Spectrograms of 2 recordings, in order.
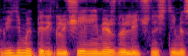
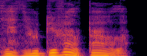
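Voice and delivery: shy, meek, timid, imploring voice; 2 semitones higher, 4 dB quieter than usual. A narrator reads Mateo answering Volin's questioning about a killing, timidly. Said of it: "сказал он робко".

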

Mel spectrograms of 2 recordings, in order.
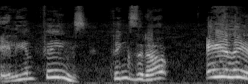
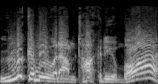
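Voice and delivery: very low, deep-voiced southern US drawl; 10 semitones lower than usual. Asked to show a southern U.S. accent, doing a Foghorn Leghorn southern accent. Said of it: "Now let's hear y'all's southern U.S. accent".

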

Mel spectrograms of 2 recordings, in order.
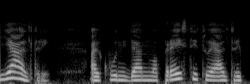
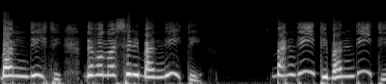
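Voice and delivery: very high-pitched, very loud, shrill shouting; 12 semitones higher, 10 dB louder than usual. As the passengers lurch forward and someone falls, a passenger shouts. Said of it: "Urlò Giada lucente".

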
